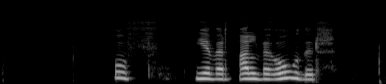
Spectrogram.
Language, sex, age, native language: Icelandic, female, 8, Icelandic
